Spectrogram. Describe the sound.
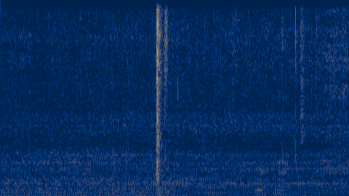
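Car engine idling to keep the battery charged, a faint, steady low rumble broken once by a brief sharp click partway through.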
